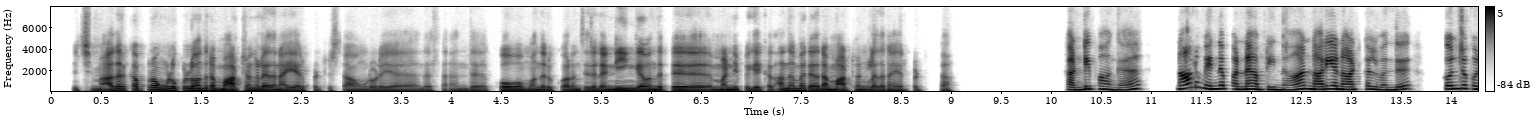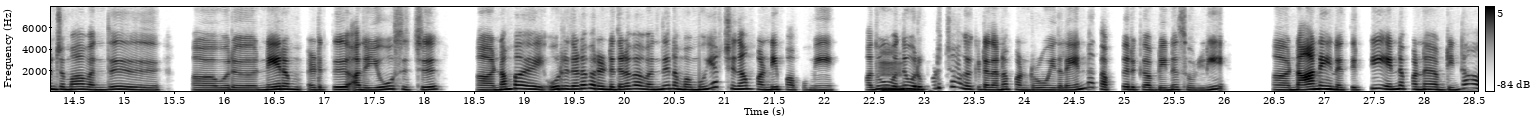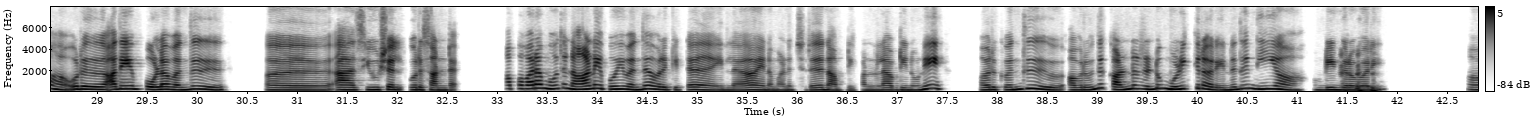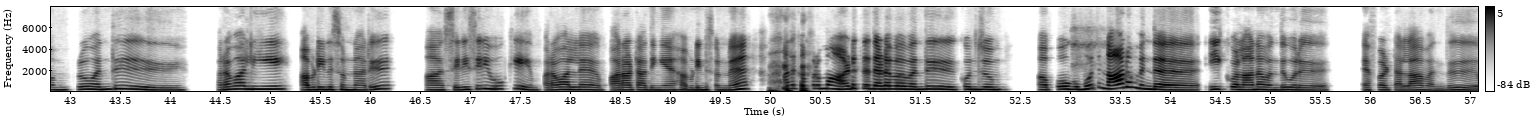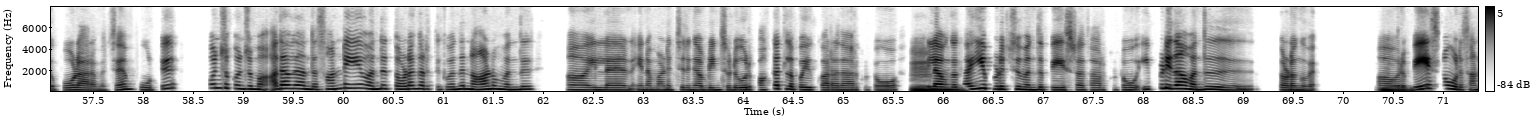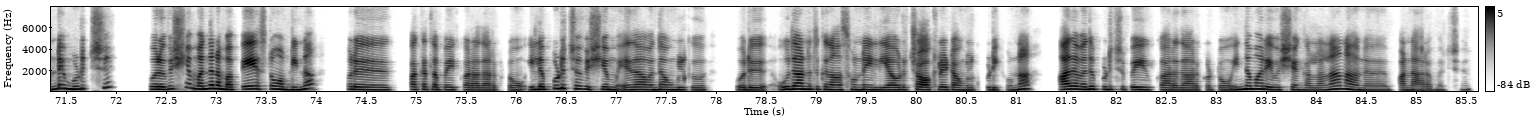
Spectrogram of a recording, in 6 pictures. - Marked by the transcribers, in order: other background noise; drawn out: "ஆ"; in English: "ஆஸ் யூசுவல்"; laugh; in English: "ஈக்குவலான"; laugh; in English: "எஃபர்ட்"
- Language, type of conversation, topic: Tamil, podcast, தீவிரமான சண்டைக்குப் பிறகு உரையாடலை எப்படி தொடங்குவீர்கள்?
